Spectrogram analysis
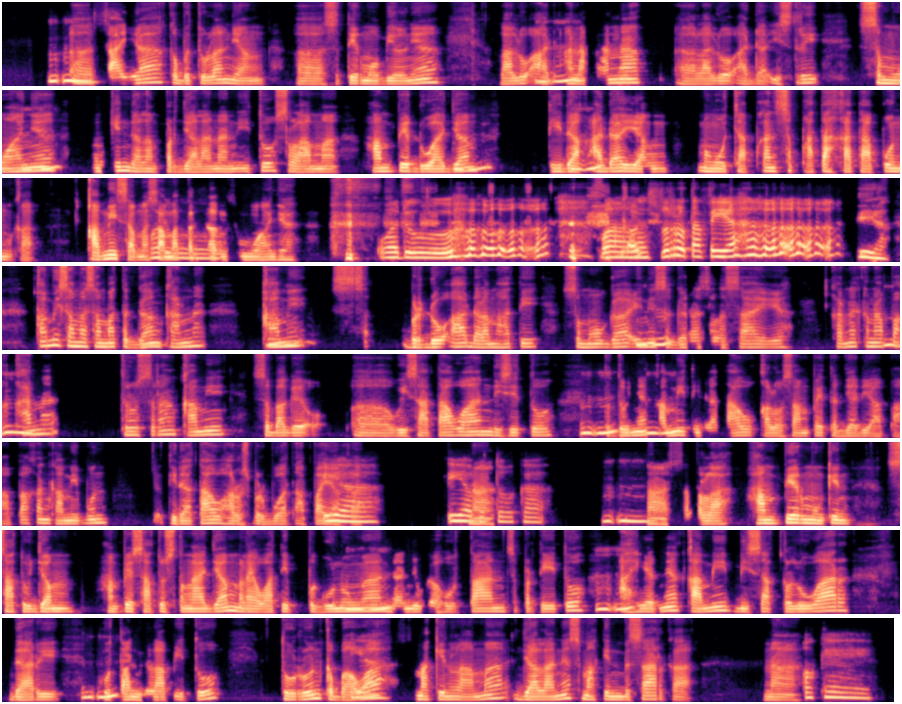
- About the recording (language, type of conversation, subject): Indonesian, unstructured, Apa destinasi liburan favoritmu, dan mengapa kamu menyukainya?
- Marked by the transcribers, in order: tapping; chuckle; chuckle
